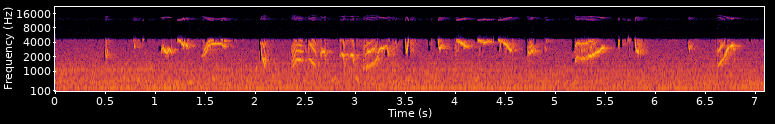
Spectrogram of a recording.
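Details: Caged pet yellow-fronted canary in full, long song: a dense, almost continuous stream of rapid chirps, trills and warbled whistles rising and falling, against a low steady background hum.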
